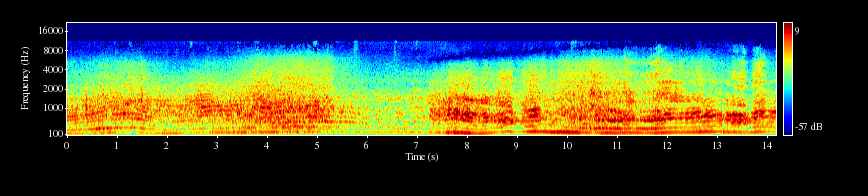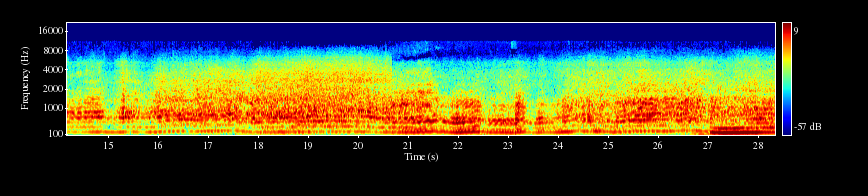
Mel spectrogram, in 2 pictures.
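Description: Small four-cylinder Group N race cars of the 1300–1600 cc class climbing a hillclimb course, engines at high revs, the pitch rising and falling again and again as they brake, change gear and accelerate out of the hairpins.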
